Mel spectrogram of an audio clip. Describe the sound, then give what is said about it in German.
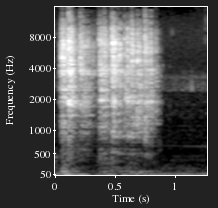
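A twenty-sided die clatters as it is rolled: a bright rattling burst in two quick tumbling pulses, lasting under a second, before near silence. “Dann äh, würfel mir mal bitte ein W20.”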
